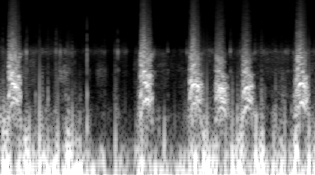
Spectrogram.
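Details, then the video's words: Close harness-camera audio of an American foxhound confronting a wild boar: about six loud, gruff barks, the last ones rapid and evenly spaced, with clicks and low rumbling movement between them. "amerikankettukoira haukkuu villisikaa / American foxhound barking at a wild boar"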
